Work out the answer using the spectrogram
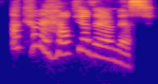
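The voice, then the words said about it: Imperfect put-on Irish-sounding accent. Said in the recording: “He looked like a leprechaun. ... my accent's a little bit off.”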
